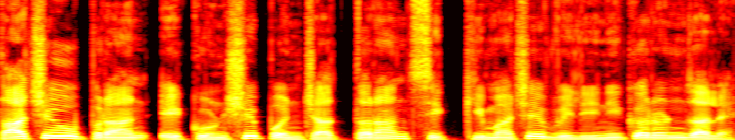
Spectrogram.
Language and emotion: Goan Konkani, neutral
